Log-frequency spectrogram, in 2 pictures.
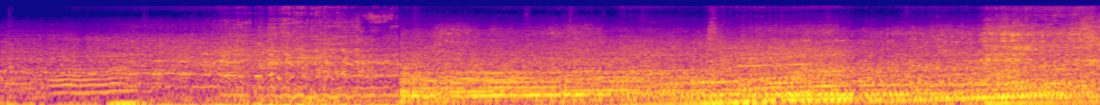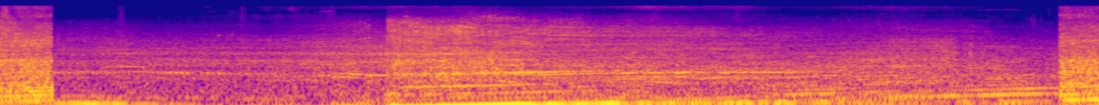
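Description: Engines of vintage cars driving past one after another at low speed, their pitch rising and falling as they pull away, with voices of onlookers.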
